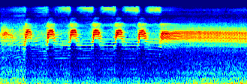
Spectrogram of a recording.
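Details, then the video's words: Summer cicada song in the woods of Galsan Park, Seoul: six rhythmic buzzing pulses about every half second, then one unbroken high droning buzz that continues to the end over a background chorus. "매미울음소리. 한여름의 청량제와 같은 천사들의 찬가. 갈산공원 매미들 숲속의 합창"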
